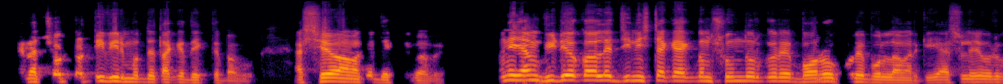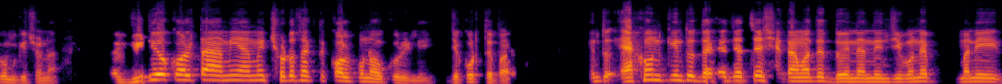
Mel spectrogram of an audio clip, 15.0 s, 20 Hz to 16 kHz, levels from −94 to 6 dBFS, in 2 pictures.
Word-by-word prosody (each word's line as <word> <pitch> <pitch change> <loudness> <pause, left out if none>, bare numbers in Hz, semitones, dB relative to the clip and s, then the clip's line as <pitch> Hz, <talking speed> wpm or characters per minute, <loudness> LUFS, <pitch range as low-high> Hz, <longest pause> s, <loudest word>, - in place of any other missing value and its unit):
একটা 145 0 +2
ছোট্ট 155 0 -2
টিভির 170 -3 +2
মধ্যে 135 -1 -2
তাকে 125 0 0
দেখতে 110 - -5
পাবো। - - -9 0.4
আর - - -2
সেও 155 0 +6
আমাকে 135 0 0
দেখতে - - -9
পাবে। - - -10 0.4
মানে 210 +4 +3
আমি 210 - +1
ভিডিও 210 +2 +5
কলের 200 -2 +4
জিনিসটাকে 190 0 0
একদম 170 +1 -3
সুন্দর 175 0 0
করে 170 -1 +1 0.2
বড় 145 +2 +3 0.2
করে 145 -2 0
বললাম 110 -3 -1
আরকি। 100 +2 -12
আসলে 130 +4 -7
ওইরকম 125 0 -4
কিছু 105 -1 -8
না। - - -12 0.4
তো - - -8
ভিডিও 220 +9 +5
কলটা 220 0 +3
আমি 205 - -3
আমি 210 +1 -2
ছোট 185 - -1
থাকতে 195 -1 -2
কল্পনাও 160 -6 +1
করিনি, 100 -6 -7 0.2
যে - - -4
করতে - - -3
পারবো। 475 -3 -7 0.5
কিন্তু - - -5 0.2
এখন 220 - +1
কিন্তু 205 -1 +1
দেখা 180 +2 +1
যাচ্ছে 180 +2 +1
সেটা - - -2
আমাদের 170 +1 +1
দৈনন্দিন 145 0 0
জীবনে 150 +2 -1 0.3
মানে 150 +1 0
165 Hz, 200 wpm, -21 LUFS, 140-190 Hz, 0.5 s, সেও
